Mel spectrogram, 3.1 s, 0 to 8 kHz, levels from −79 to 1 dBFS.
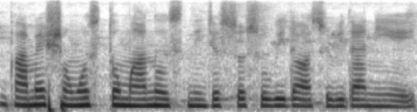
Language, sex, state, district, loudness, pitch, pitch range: Bengali, female, West Bengal, North 24 Parganas, -15 LUFS, 175 Hz, 170-190 Hz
